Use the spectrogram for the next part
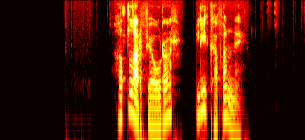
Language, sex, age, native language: Icelandic, male, 60-69, Icelandic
